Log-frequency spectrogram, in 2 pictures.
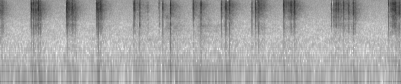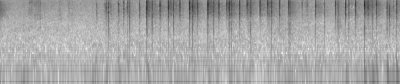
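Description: A small, solid carved wooden armadillo figurine has its ridges and tail scratched and tapped with long nails. For the first four seconds the sound comes as slower, separate bright scrapes. After that it becomes a quicker run of short, dry, high taps and scratches with almost no ring.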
